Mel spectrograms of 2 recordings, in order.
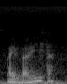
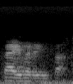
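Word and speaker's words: Päivärinta: Paivarita. Okay. I know that there's a contingency of people here who will pronounce it way better than me. I pronounce it Taivarinta. Okay. I am Taivarinta.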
